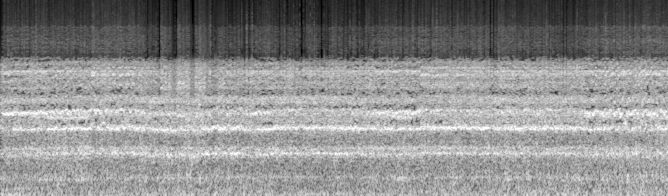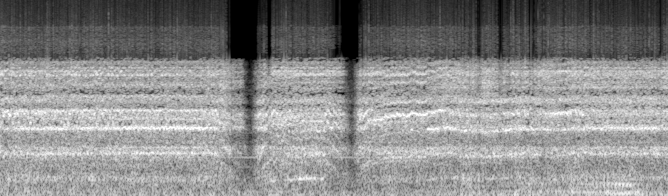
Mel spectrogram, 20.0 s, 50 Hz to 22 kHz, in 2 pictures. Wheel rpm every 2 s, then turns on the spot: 220, 220, 230, 230, 220, 210, 170, 120, 210, 220.
none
